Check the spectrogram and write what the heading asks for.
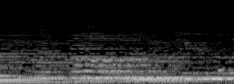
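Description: A woman singing a worship song into a microphone, holding long notes that step to new pitches, with instrumental accompaniment.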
